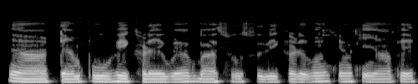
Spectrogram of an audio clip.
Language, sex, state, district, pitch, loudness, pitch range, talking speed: Hindi, male, Bihar, Araria, 125 Hz, -15 LUFS, 125-130 Hz, 230 wpm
